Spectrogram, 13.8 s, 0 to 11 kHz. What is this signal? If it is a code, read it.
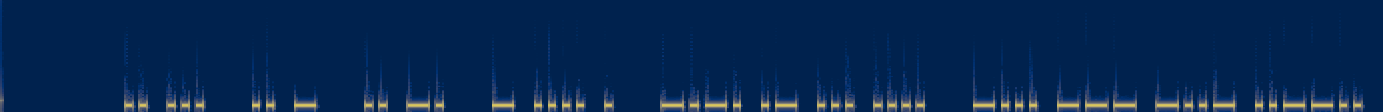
Morse code, heard as a keyed tone, about 17 wpm, 700 Hz. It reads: IS IT IN THE CASH BOX?
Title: Sentences from Top 1000 Words - Review Part 5 - 17wpm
